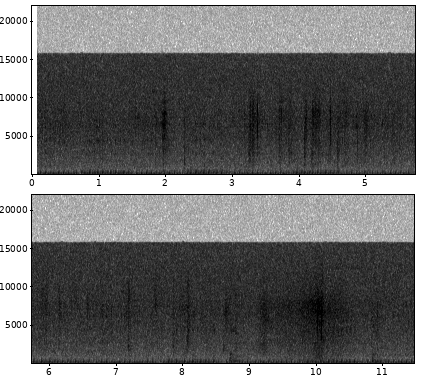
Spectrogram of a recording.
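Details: A cat warming itself by a heater purrs steadily, a low continuous rumbling purr with regular pulses throughout, a few faint clicks and rustles above.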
